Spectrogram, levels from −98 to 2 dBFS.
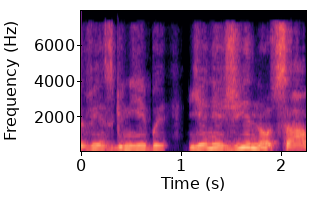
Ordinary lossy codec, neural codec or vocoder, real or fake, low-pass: AAC, 32 kbps; codec, 16 kHz in and 24 kHz out, 1 kbps, XY-Tokenizer; fake; 7.2 kHz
